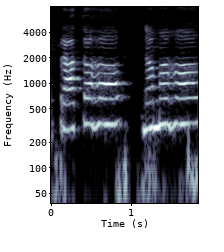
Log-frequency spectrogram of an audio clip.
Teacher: यानी जो हम इंग्लिश में कॉलन बोलते हैं उस तरह से हम इसको लिखते हैं और जब हम इसका उच्चारण करते हैं तो ह की एक ध्वनि आती है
